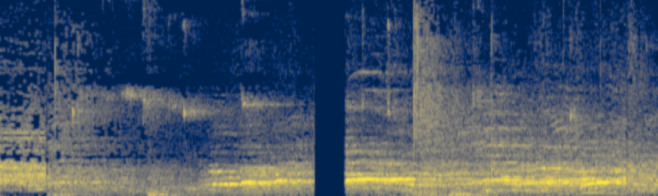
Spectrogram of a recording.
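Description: Volleyball being struck during a rally in a sports hall, with players' voices calling, echoing in the hall. The sound drops out for a moment about three seconds in, where the footage cuts from one rally to another.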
